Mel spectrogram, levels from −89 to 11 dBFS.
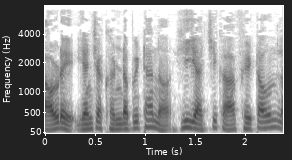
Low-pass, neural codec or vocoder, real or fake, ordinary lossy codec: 7.2 kHz; none; real; none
